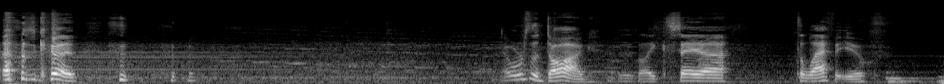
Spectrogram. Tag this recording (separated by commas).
Speech, Music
